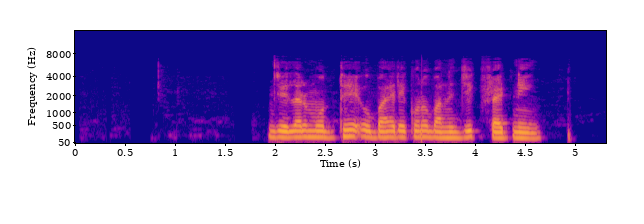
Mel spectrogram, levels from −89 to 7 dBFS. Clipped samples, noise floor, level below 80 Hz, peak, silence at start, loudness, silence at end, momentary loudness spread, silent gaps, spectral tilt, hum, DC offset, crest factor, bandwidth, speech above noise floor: under 0.1%; -68 dBFS; -58 dBFS; -4 dBFS; 1.95 s; -18 LUFS; 0.65 s; 5 LU; none; -9 dB/octave; none; under 0.1%; 16 dB; 6.6 kHz; 51 dB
